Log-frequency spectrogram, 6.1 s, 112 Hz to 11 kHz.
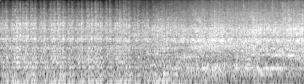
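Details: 1993 Ford F-250 XLT 7.3L IDI diesel, sat about a year, weak battery, cold start at half throttle: heavy clatter with uneven lumpy beat, engine shaking; owner suspects it's out of time and the injection pump needs replacing; unconfirmed.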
